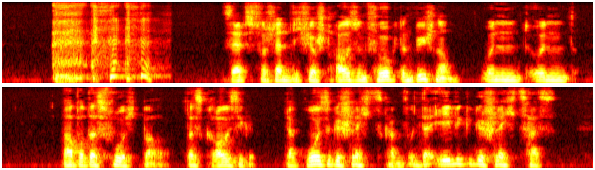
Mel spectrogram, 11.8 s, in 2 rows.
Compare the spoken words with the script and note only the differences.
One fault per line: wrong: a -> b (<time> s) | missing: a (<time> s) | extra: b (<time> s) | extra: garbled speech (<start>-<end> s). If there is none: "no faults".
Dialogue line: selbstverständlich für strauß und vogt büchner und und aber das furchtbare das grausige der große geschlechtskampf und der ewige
extra: und (4.0 s)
